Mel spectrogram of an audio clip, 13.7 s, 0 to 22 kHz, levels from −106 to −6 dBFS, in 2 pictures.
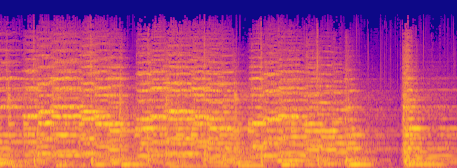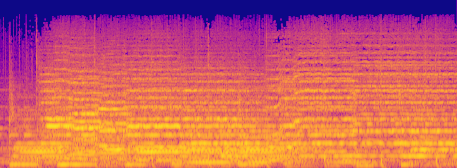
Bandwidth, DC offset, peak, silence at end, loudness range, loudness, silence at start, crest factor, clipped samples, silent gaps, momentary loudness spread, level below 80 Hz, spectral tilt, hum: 15 kHz; under 0.1%; -2 dBFS; 0 s; 5 LU; -15 LUFS; 0 s; 14 dB; under 0.1%; none; 8 LU; -38 dBFS; -4.5 dB/octave; none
